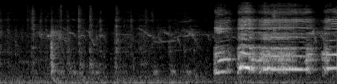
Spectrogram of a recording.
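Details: Balenggek chicken, a beginner crower and native chicken of Solok, West Sumatra, crowing: small birds chirp for two seconds, then the rooster's harmonic crow begins abruptly and holds in loud, stepped, slightly wavering tones to the end.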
